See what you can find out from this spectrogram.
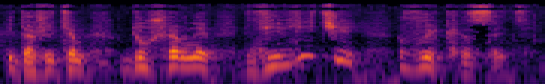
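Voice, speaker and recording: An actor playing a fussy, genial old aristocrat in a Russian radio play, husky, halting and mumbling, dropping French endearments. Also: male voice, a little high, sing-song, darkish tone, slight background noise. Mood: musing, dithering. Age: older.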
